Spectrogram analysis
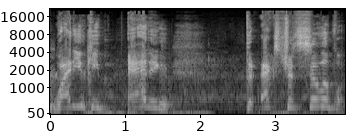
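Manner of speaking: high, exasperated voice; high, fed-up friend scolding. Acted. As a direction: scold him after a smack. Thistle scolding Anders.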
